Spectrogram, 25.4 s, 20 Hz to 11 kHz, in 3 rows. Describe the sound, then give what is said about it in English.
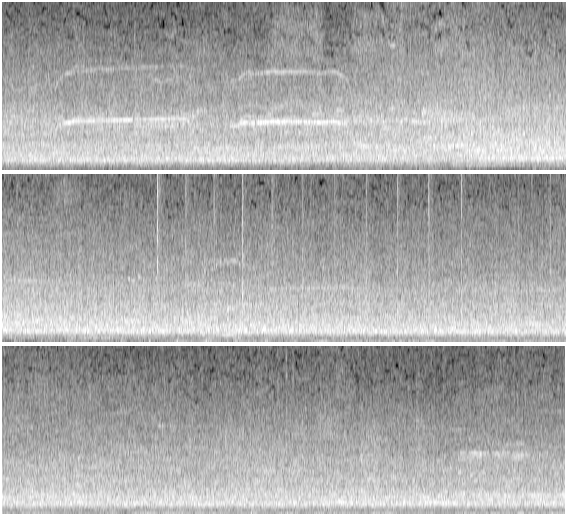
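A football stadium crowd roars and cheers in a loud, continuous wash of noise that holds steady for the whole stretch, with a few shrill whistles cutting through early on. Recorded on a cell phone on the field, at about the 10-yard line on the Steelers side. “Tell me again how you're better football fans than Raider Nation.”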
